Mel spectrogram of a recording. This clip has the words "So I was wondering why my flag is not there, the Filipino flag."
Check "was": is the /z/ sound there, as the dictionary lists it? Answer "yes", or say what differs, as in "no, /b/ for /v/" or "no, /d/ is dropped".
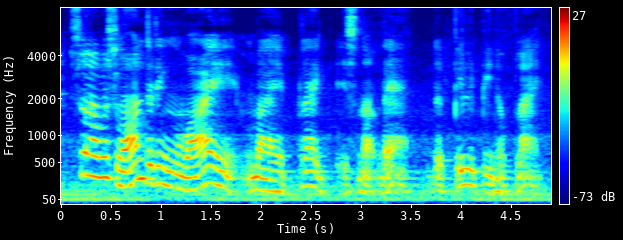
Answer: no, /s/ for /z/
